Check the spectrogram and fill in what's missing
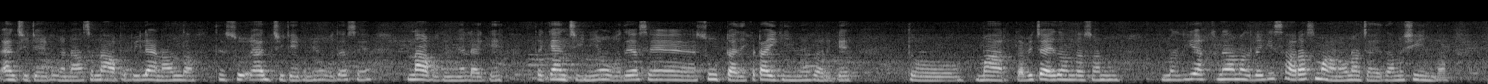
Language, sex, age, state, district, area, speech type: Dogri, female, 30-45, Jammu and Kashmir, Samba, rural, spontaneous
